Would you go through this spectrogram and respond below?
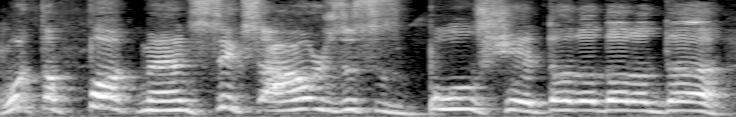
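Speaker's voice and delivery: high, exasperated complaining, a mimicked rant; mock the fed-up drivers griping at the flagger; mock angry yelling. Drivers griping at the flagger about the delay, in an annoyed mock rant. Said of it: "Everybody apparently was yelling at her".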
